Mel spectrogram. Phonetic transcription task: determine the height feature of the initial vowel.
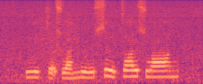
high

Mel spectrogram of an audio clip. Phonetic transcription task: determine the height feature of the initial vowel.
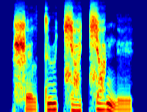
mid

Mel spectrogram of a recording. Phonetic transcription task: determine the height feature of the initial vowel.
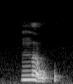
mid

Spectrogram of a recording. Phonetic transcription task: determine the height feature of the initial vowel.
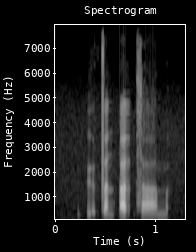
high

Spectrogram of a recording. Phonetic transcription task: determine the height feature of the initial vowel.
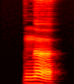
low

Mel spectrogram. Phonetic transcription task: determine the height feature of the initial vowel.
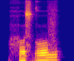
mid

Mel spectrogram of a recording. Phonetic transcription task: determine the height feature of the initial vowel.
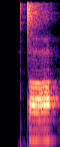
low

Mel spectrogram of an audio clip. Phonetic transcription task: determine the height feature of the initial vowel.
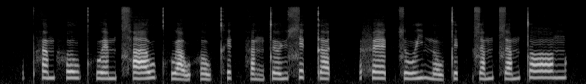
low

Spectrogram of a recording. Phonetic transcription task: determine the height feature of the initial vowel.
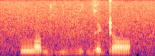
low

